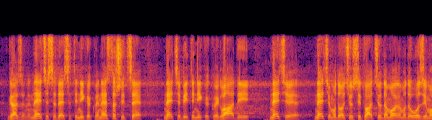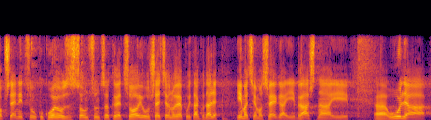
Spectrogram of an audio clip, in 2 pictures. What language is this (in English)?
Serbian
